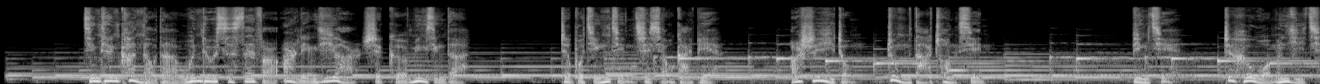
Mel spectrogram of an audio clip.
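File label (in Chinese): 国语 男声 宣传片 深沉浑厚 大气浑厚磁性 沉稳 科技感; Windows Server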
